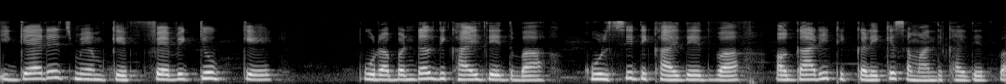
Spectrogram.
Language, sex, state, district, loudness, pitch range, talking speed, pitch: Bhojpuri, female, Bihar, East Champaran, -14 LUFS, 210-255 Hz, 145 wpm, 225 Hz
